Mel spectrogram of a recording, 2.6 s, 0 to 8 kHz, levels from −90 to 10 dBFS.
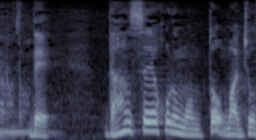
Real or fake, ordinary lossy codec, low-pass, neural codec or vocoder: real; none; none; none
